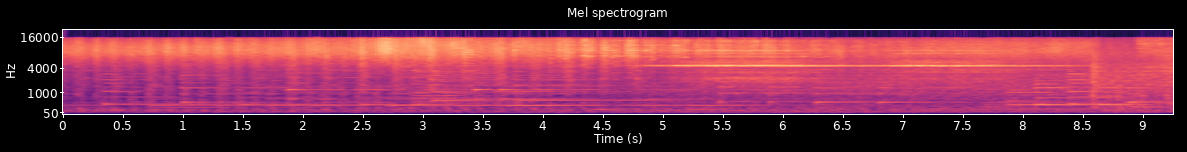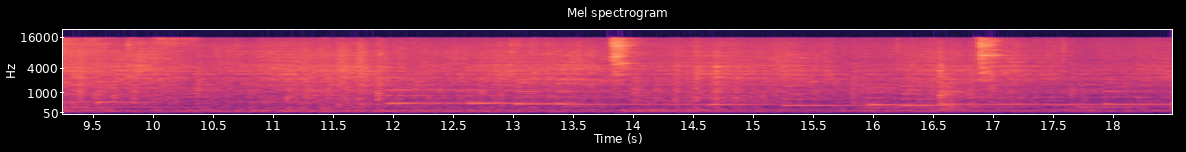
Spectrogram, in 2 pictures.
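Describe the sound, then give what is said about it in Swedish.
An overcrowded train of wagons carrying deportees to a concentration camp rumbles into motion, its wheels grinding and squealing on the rails with a high metallic whine, then settling into a steady clattering roll. Loud, with no talking. “Tåget började röra sig och jag hade fortfarande ingen aning om vart vi var på väg.”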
